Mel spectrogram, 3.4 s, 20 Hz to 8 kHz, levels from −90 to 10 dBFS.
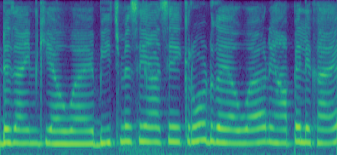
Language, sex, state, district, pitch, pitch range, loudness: Hindi, female, Odisha, Khordha, 265 Hz, 255-285 Hz, -14 LUFS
